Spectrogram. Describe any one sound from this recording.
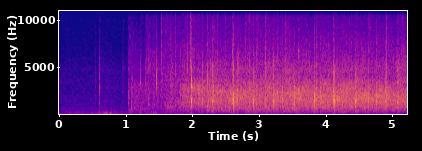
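An audience claps in applause.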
